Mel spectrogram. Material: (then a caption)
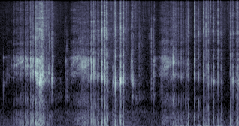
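Soap. A pink rectangular "Весна" bar of solid dry soap, held in the hand, is shaved with a craft knife blade, coming off in crumbly flakes. Close, dry scraping and crunching strokes come in uneven bursts. They carry bright, crisp high-end texture and stop short with no ring.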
